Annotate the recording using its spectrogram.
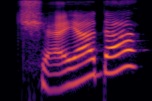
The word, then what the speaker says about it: Ceadda: It's a masculine given name of Anglo-Saxon origins, the modernized form of the old English given name Chada. – Chada. – Chada? It's spelled Chada cheese. It's spelled C-E-A-D-D-A.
